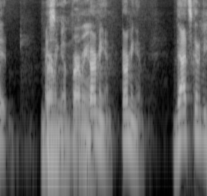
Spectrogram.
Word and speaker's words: Birmingham: Birmingham.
